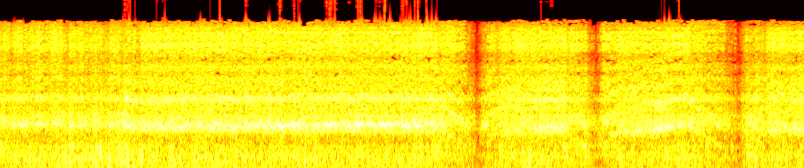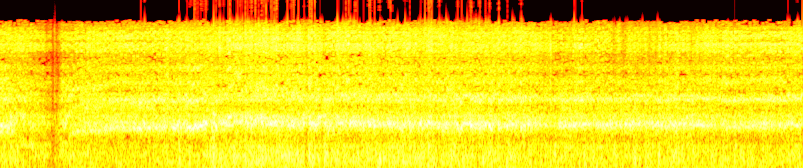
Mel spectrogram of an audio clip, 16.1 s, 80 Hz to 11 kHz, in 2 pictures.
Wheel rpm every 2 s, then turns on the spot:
220, 200, 120, 120, 160, 240, 220, 220.
none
